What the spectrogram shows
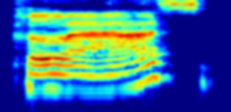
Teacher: algunos lo van a hacer gesticulado con el sonido ae o sea como Class bajando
